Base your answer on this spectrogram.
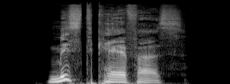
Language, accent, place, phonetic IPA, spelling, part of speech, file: German, Germany, Berlin, [ˈmɪstˌkɛːfɐs], Mistkäfers, noun, De-Mistkäfers.ogg
- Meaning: genitive singular of Mistkäfer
